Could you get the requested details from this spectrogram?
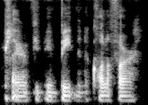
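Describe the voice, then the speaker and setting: A man giving hushed snooker commentary in short, measured, understated remarks. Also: sits low, completely flat delivery. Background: faint noise and snooker ball clicks.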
